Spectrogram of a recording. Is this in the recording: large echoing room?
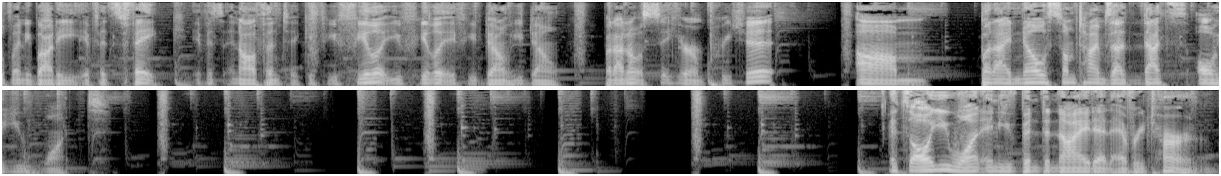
no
